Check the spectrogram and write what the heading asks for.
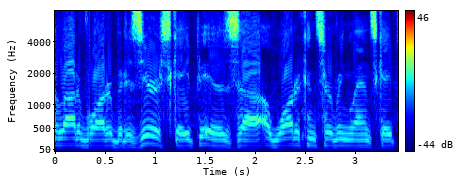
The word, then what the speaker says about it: xeriscape: I'm trying to say xeriscape Azure Escape it's from the Greek Ziri for dry unscapes for landscape not zero scape which some people say because that refers to strictly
